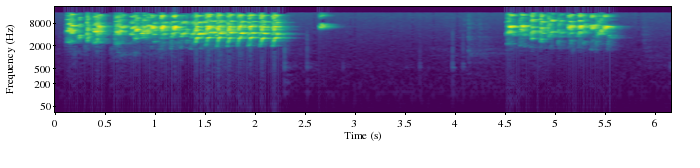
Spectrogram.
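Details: Mutation Fischer's lovebirds chattering: a long shrill buzzy burst of rapid high notes, a short chirp, a pause, then another harsh twittering burst.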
